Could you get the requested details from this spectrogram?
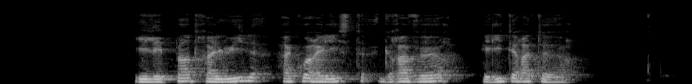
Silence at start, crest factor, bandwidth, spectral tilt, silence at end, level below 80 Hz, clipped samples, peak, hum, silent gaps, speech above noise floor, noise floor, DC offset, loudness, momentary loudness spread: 1.35 s; 18 dB; 11.5 kHz; -7 dB/octave; 1.15 s; -62 dBFS; under 0.1%; -8 dBFS; none; none; 60 dB; -83 dBFS; under 0.1%; -24 LUFS; 13 LU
